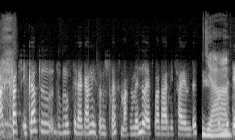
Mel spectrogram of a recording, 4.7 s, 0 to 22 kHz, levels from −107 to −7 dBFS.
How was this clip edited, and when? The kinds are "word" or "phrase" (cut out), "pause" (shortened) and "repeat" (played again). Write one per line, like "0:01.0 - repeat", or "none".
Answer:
none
